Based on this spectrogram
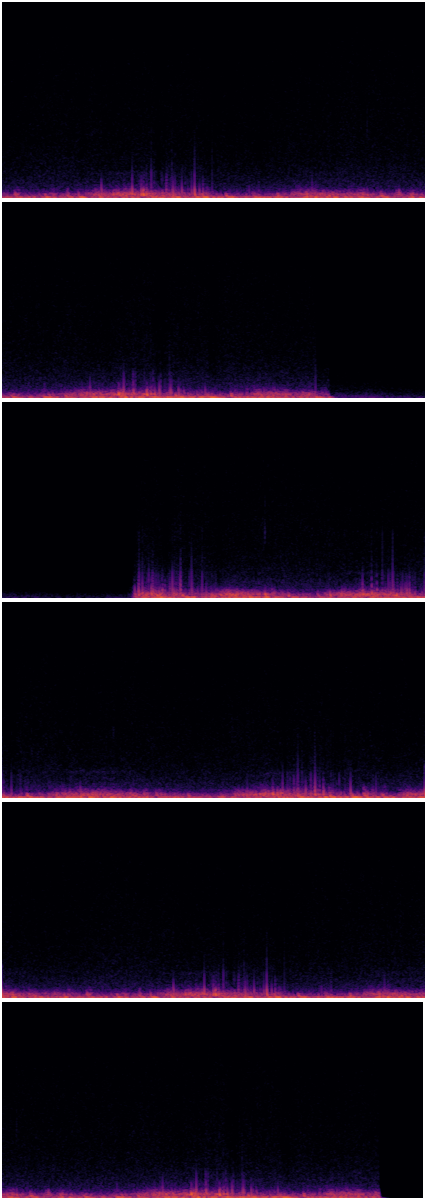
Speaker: crackles are because of moisture some fluid is there okay many possible causes of crackles are pulmonary edema early congested heart failure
